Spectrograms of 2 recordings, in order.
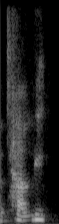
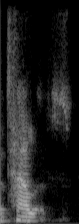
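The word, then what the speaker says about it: tallit: We said a talit, not a talus.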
